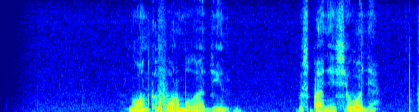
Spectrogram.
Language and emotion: Russian, neutral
